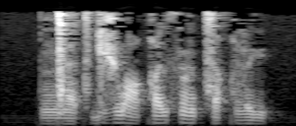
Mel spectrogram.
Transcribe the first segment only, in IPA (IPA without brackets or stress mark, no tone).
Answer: ŋ͡ǀ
